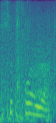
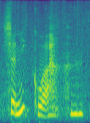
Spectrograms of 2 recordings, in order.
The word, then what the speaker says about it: Sequoia: How do you pronounce that? Sequoia. I thought it said Shaniqua.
